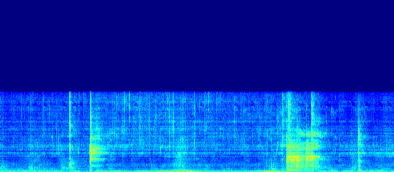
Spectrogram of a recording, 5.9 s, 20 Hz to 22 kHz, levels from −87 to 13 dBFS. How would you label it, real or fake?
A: fake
